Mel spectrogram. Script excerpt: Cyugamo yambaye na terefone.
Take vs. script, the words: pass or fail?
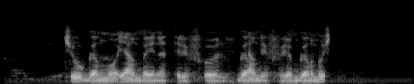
fail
